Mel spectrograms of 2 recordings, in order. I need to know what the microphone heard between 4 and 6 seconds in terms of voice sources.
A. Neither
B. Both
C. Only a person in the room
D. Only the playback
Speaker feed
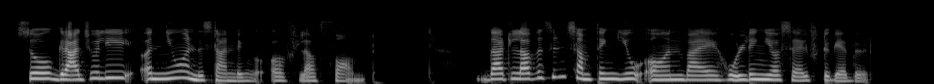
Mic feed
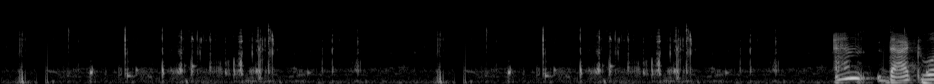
A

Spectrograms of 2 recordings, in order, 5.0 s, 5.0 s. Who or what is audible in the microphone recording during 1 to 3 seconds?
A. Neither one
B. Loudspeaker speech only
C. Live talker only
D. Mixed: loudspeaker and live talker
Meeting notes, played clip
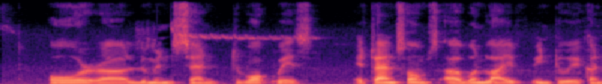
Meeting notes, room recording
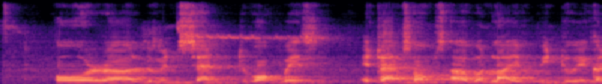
B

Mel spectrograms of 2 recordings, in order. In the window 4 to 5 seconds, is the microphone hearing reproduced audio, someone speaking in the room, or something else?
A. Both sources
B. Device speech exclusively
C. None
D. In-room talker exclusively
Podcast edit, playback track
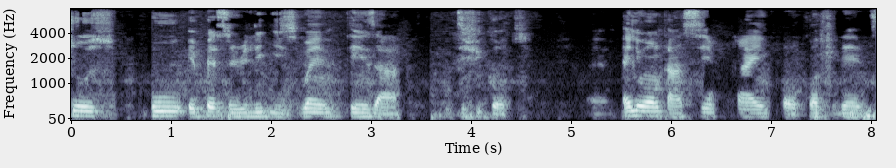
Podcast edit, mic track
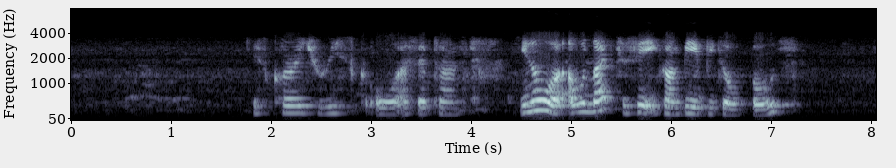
D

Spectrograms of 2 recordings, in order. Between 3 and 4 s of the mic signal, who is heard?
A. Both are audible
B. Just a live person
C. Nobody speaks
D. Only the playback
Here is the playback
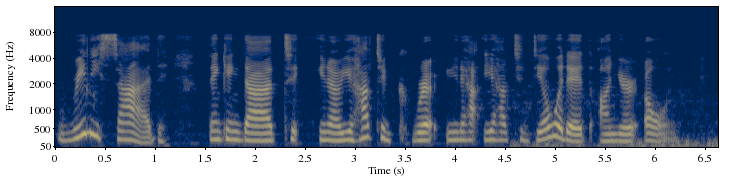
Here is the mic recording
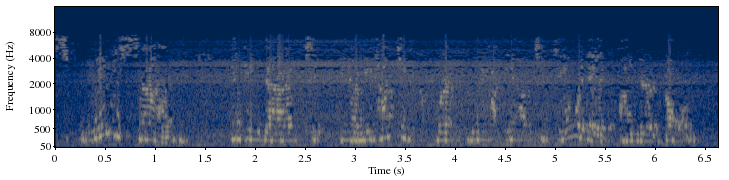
D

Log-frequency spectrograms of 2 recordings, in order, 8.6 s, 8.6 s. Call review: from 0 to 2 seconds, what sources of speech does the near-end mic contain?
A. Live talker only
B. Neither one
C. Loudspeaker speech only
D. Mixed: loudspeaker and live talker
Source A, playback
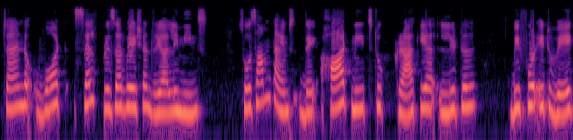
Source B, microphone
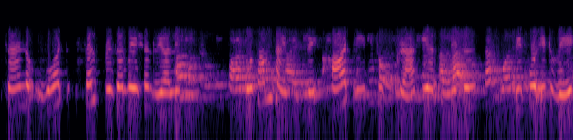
C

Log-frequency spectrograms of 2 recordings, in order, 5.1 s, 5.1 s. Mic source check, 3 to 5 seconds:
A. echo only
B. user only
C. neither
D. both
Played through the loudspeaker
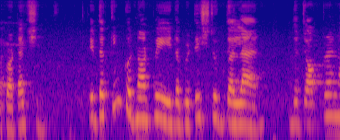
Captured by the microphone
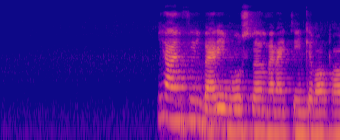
B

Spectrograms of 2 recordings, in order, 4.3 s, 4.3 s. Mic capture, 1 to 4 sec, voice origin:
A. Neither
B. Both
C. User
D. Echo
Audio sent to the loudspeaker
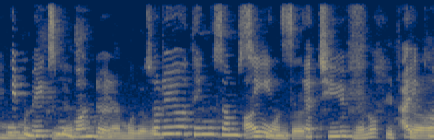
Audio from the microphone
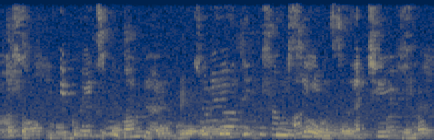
B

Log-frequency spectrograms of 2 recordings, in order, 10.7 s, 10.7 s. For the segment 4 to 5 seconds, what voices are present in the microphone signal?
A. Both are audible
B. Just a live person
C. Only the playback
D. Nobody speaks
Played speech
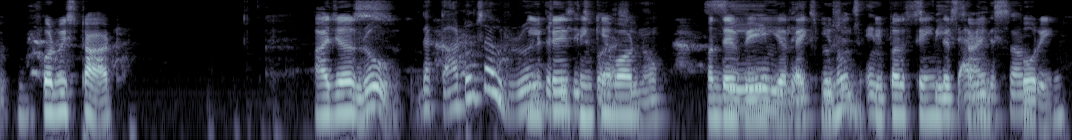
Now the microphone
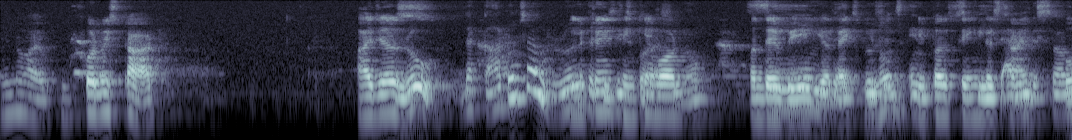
C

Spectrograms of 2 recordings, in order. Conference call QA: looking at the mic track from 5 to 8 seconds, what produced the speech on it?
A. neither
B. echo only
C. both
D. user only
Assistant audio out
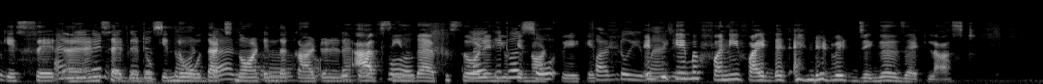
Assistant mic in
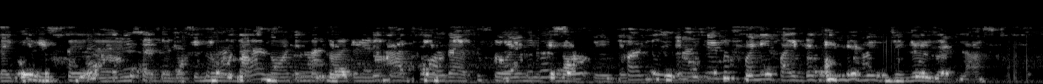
B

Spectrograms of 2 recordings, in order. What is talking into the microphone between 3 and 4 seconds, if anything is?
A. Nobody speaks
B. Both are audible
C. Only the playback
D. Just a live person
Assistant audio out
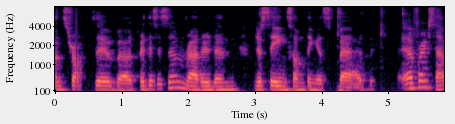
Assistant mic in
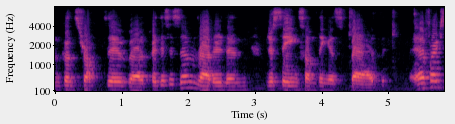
C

